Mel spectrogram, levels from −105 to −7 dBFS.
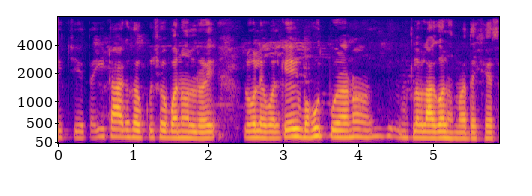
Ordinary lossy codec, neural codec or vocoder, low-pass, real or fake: none; none; none; real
